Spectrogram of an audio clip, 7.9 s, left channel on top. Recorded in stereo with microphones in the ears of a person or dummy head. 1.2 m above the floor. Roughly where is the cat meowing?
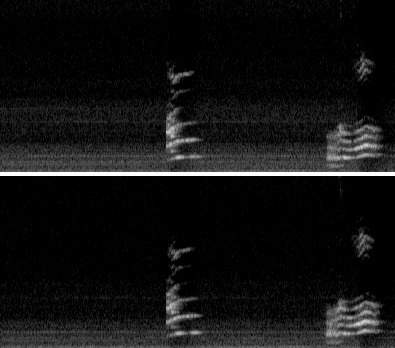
Left.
